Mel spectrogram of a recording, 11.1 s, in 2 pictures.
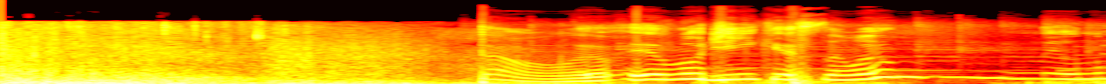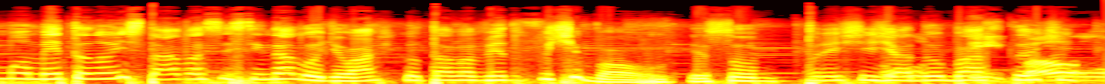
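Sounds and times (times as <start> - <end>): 
bomb explosion sound effect added in editing: 0.0 - 2.6
speech: 3.2 - 4.6, 5.2 - 11.0.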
